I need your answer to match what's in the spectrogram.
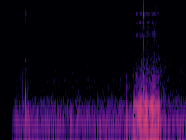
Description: Just my silly boy snoring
